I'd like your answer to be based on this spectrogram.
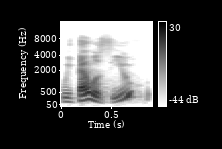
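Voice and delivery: high, loud disbelieving question; surprised realization. Retold or imitated. Deku realizing the blue screen was the system, surprised. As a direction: blurt it out as it dawns.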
